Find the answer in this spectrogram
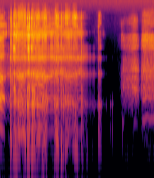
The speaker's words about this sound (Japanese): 旦那様のおちんかす、ごちそうさまの感謝のゲップ、いきますわ。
